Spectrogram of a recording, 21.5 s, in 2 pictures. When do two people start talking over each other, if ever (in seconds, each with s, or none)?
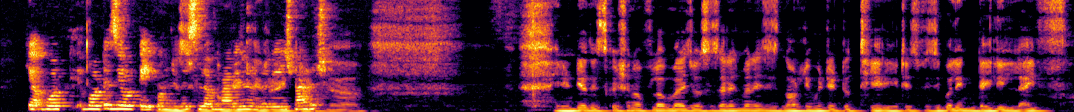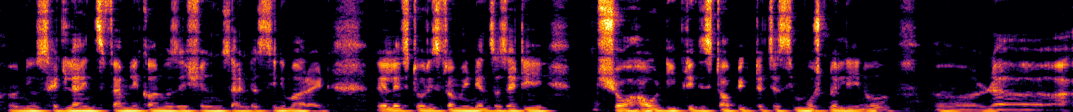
1.6 s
